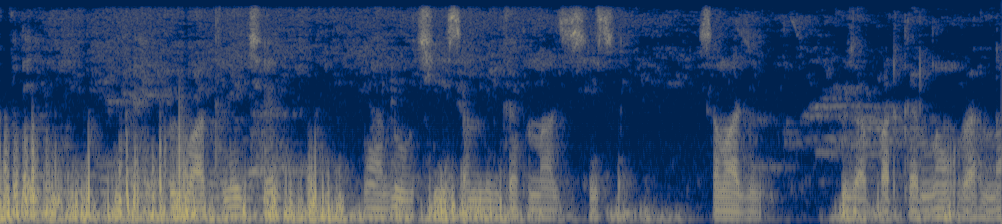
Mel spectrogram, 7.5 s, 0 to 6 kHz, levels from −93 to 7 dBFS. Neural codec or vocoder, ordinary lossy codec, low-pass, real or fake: none; none; 5.4 kHz; real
